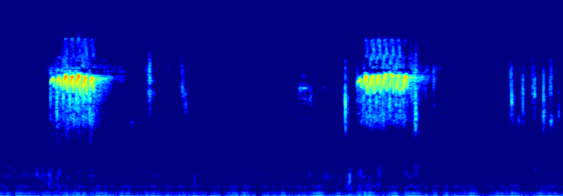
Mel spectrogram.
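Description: Eurasian nuthatch giving two bursts of rapid, high trilled notes about three seconds apart, followed by a few soft clicks and ticks.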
